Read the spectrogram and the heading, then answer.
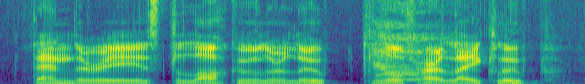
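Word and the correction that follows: Lough Ouler: So Loch Uller. I never Loch Owler. Loch Owler. Sorry, that was my pronunciation.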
